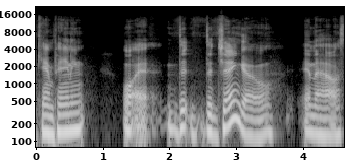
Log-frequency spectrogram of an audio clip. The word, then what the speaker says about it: Django: Well, the Django in the house. The D is silent, bro.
